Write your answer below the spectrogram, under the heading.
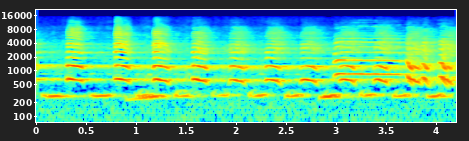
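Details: Chimpanzee; calls; communicating with one another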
